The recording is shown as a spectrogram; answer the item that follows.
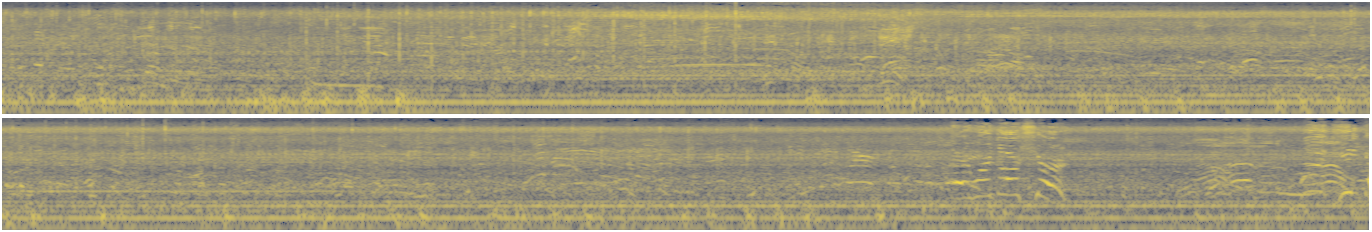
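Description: Steady engine hum of a slow-moving parade vehicle carrying a float past, with the chatter of a roadside crowd over it.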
